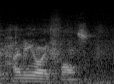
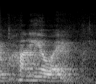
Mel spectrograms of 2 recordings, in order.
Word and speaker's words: Honeoye: It's spelled H-O-N-E-O-Y-E, Falls, Lima Central School District. – Honeyoy Falls. – Thank you, Honeyoy, thank you.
